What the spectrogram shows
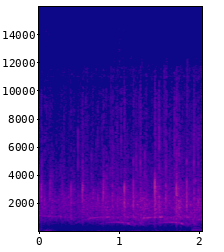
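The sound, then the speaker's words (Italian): A live crowd applauding steadily in a live-style version of a song, dense clapping filling the space with faint cheers, shouts and whistles rising through it, loud and continuous for the whole couple of seconds. “Sentirete applausi, grida, urli e perfino qualche fischio.”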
